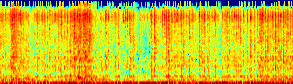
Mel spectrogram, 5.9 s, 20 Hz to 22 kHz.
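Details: 769hp 409ci Ford 351 Cleveland on engine run stand, after starter grinding fixed: strong deep note rising and falling with throttle blips, no knocks or rattles; healthy running engine.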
